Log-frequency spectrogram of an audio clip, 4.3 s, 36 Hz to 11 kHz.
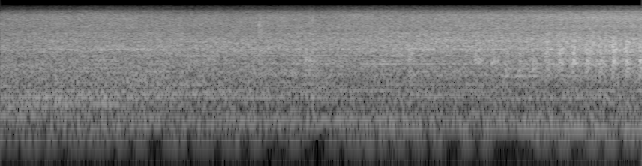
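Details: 2004 Toyota Tacoma Prerunner 2.7 L 3RZ, about 150k miles, oil full: a hissy rattle about four times a second at cold-start idle. It fades when warm, lasts longer on colder mornings and began last year; cause unknown.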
